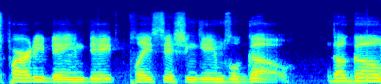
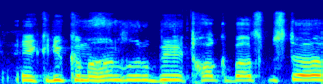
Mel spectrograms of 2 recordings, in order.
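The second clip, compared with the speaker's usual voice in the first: high, teasing, mocking put-on voice; 5 semitones higher than usual. Retelling how Kyle asked them to come on and talk, the speaker does a mocking imitation of Kyle. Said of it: "Why I gotta have that voice when I ask you?".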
